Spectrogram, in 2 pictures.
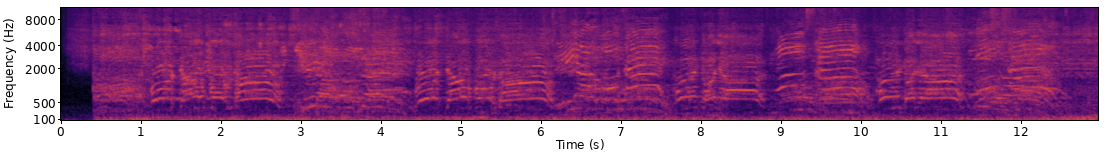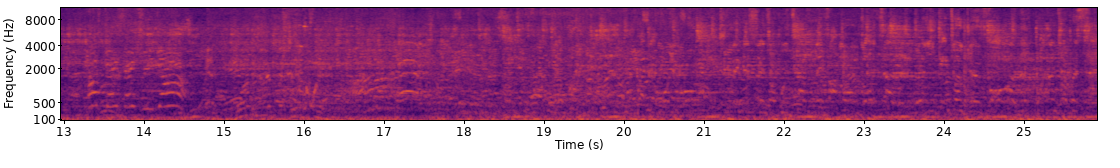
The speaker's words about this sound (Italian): Queste sono alcune delle grida dei manifestanti che assieme alla mia collega croata Barbara Matic ci abbiamo incontrato proprio il 26 di gennaio nel quartiere di Mong Kok a Hong Kong. Uno degli slogan è stato proprio Hong Kong libero,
